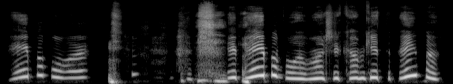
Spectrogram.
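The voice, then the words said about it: Imitates a cartoon neighbor's voice. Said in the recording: “I can do his voice now ... the pervy neighbor ... That's pretty damn close.”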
